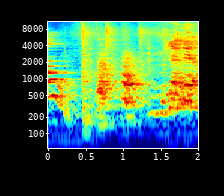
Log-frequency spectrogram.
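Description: Children laughing and talking together, with a voice sliding down in pitch at the start.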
